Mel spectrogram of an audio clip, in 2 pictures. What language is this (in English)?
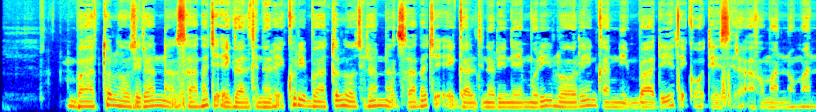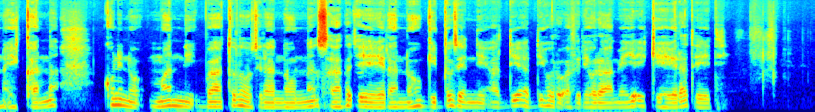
Sidamo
